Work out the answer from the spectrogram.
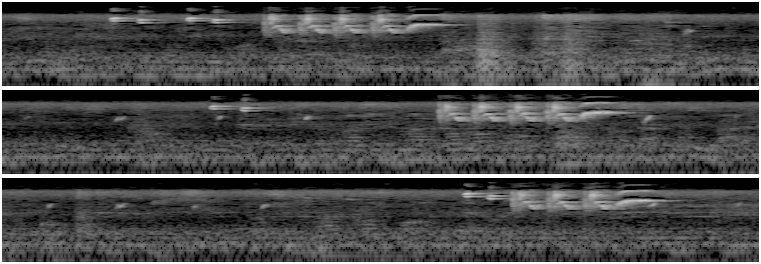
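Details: A two-year-old European goldfinch starting to come into breeding condition sings three short bursts of fast, tinkling high twitters and trills, separated by pauses, over a steady low background hum.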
